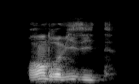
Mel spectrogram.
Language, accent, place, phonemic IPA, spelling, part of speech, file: French, France, Lyon, /ʁɑ̃.dʁə vi.zit/, rendre visite, verb, LL-Q150 (fra)-rendre visite.wav
- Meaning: to visit; to pay a visit to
